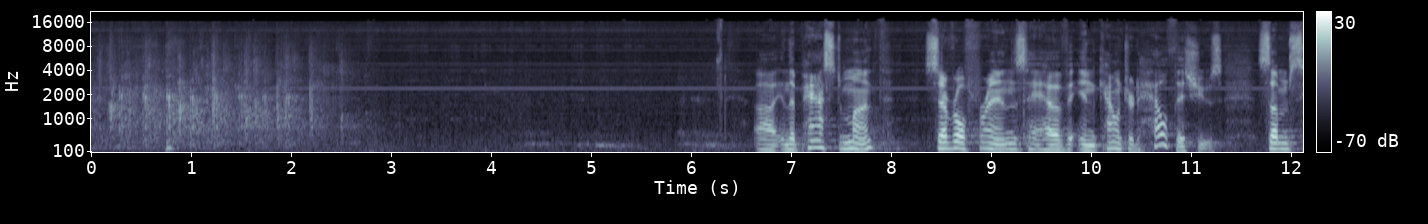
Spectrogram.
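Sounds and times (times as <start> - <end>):
brief scattered applause from a small group: 0.0 - 2.8
faint low hum: 0.0 - 12.1
speech: 6.7 - 12.1.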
